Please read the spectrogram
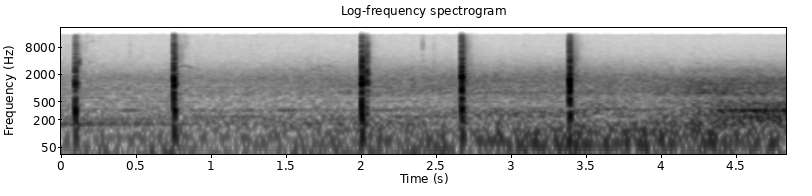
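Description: Five sharp knocks spaced unevenly over about three and a half seconds: a deeply hooked bass being struck on the head to kill it.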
